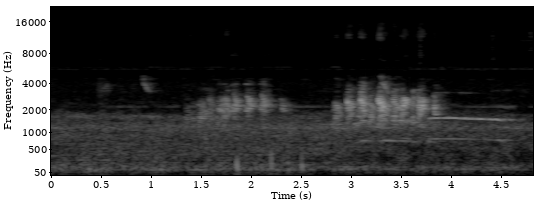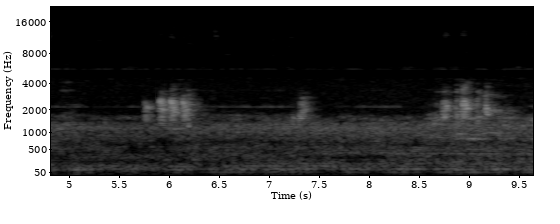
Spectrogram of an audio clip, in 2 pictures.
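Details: Sooty-headed bulbul being sunned in the morning, uttering four or five separate bursts of bright, bubbling chirps spaced a couple of seconds apart, with a faint thin whistle and low background rumble.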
